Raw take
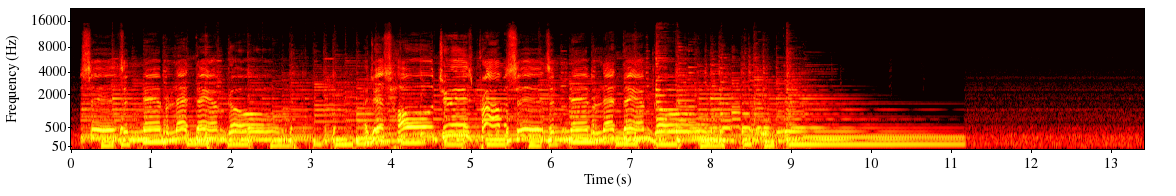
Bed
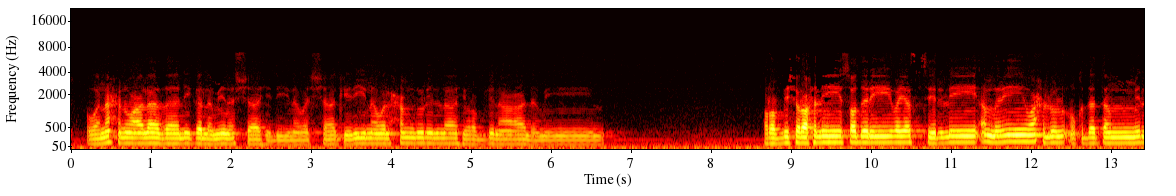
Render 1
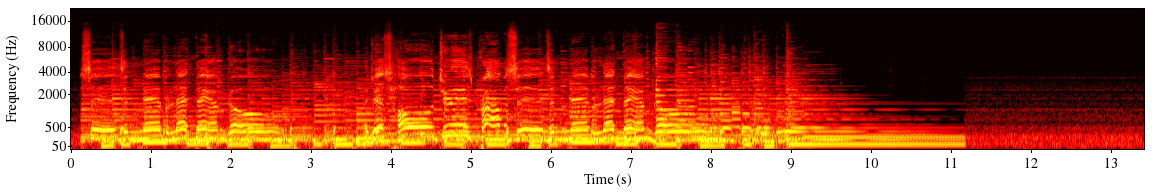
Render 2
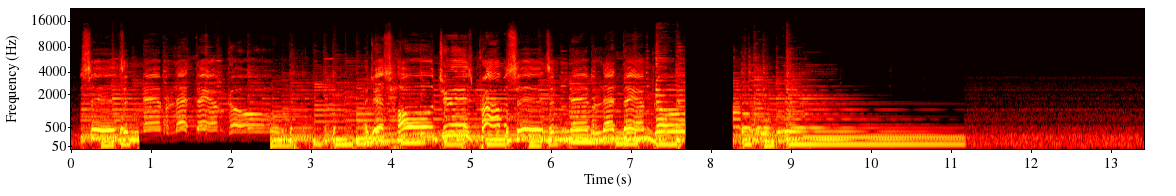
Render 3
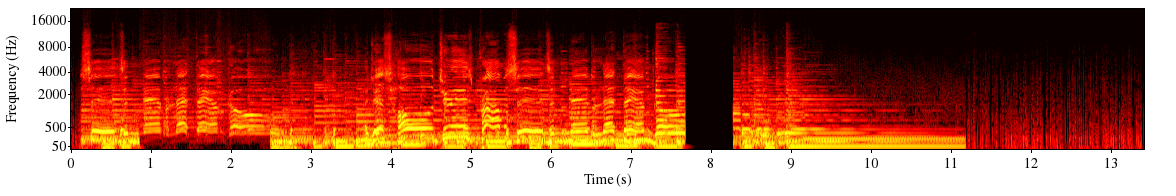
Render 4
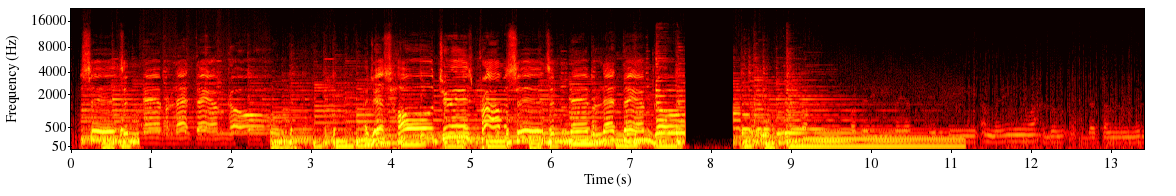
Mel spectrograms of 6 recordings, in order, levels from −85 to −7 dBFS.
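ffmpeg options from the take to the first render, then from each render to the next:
ffmpeg -i in.wav -af "volume=-1.5dB" out.wav
ffmpeg -i in.wav -filter_complex "[0:a]asettb=1/sr,asplit=3[link_01][link_02][link_03];[link_01]atrim=end=0.844[link_04];[link_02]atrim=start=0.84:end=2.49,asetpts=PTS-STARTPTS,afade=type=in:duration=0.004:curve=qsin,afade=type=out:start_time=1.646:duration=0.004:curve=qsin,highpass=frequency=600:width=0.5412,highpass=frequency=600:width=1.3066[link_05];[link_03]atrim=start=2.486[link_06];[link_04][link_05]acrossfade=duration=0.004:curve1=hsin:curve2=qsin[link_07];[link_07][link_06]acrossfade=duration=0.004:curve1=qsin:curve2=hsin,asplit=3[link_08][link_09][link_10];[link_08]atrim=end=7.67,asetpts=PTS-STARTPTS,afade=type=out:start_time=7.666:duration=0.004:curve=hsin[link_11];[link_09]atrim=start=7.67:end=8.27,asetpts=PTS-STARTPTS,volume=0[link_12];[link_10]atrim=start=8.27,asetpts=PTS-STARTPTS,afade=type=in:duration=0.004:curve=hsin[link_13];[link_11][link_12][link_13]concat=n=3:v=0:a=1" out.wav
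ffmpeg -i in.wav -af "aeval=exprs='val(0)*gte(abs(val(0)),0.00422)':channel_layout=same,afreqshift=-40" out.wav
ffmpeg -i in.wav -i bed.wav -filter_complex "[1:a]volume=-21.5dB[link_01];[0:a][link_01]amix=inputs=2:normalize=0" out.wav

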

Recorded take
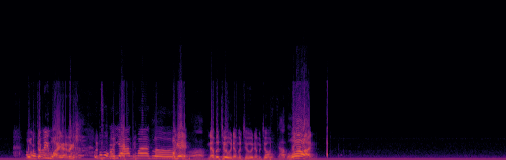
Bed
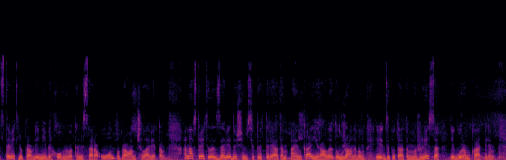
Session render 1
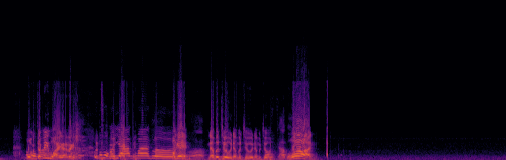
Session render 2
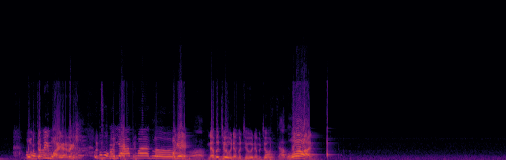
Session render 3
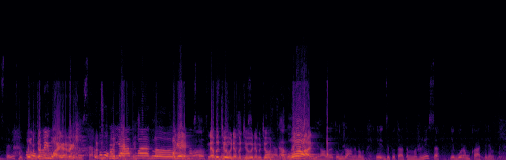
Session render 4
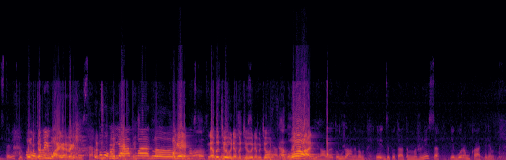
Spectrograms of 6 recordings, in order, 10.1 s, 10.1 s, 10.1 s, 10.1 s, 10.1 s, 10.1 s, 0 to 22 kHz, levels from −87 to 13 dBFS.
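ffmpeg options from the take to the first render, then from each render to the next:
ffmpeg -i in.wav -af "bandreject=frequency=50:width_type=h:width=4,bandreject=frequency=100:width_type=h:width=4,bandreject=frequency=150:width_type=h:width=4,bandreject=frequency=200:width_type=h:width=4,bandreject=frequency=250:width_type=h:width=4" out.wav
ffmpeg -i in.wav -af "bandreject=frequency=200.1:width_type=h:width=4,bandreject=frequency=400.2:width_type=h:width=4,bandreject=frequency=600.3:width_type=h:width=4,bandreject=frequency=800.4:width_type=h:width=4,bandreject=frequency=1000.5:width_type=h:width=4,bandreject=frequency=1200.6:width_type=h:width=4,bandreject=frequency=1400.7:width_type=h:width=4,bandreject=frequency=1600.8:width_type=h:width=4,bandreject=frequency=1800.9:width_type=h:width=4,bandreject=frequency=2001:width_type=h:width=4,bandreject=frequency=2201.1:width_type=h:width=4,bandreject=frequency=2401.2:width_type=h:width=4,bandreject=frequency=2601.3:width_type=h:width=4,bandreject=frequency=2801.4:width_type=h:width=4,bandreject=frequency=3001.5:width_type=h:width=4,bandreject=frequency=3201.6:width_type=h:width=4,bandreject=frequency=3401.7:width_type=h:width=4,bandreject=frequency=3601.8:width_type=h:width=4,bandreject=frequency=3801.9:width_type=h:width=4,bandreject=frequency=4002:width_type=h:width=4,bandreject=frequency=4202.1:width_type=h:width=4,bandreject=frequency=4402.2:width_type=h:width=4,adynamicequalizer=threshold=0.002:dfrequency=5600:dqfactor=1:tfrequency=5600:tqfactor=1:attack=5:release=100:ratio=0.375:range=2.5:mode=cutabove:tftype=bell" out.wav
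ffmpeg -i in.wav -i bed.wav -filter_complex "[1:a]volume=-12.5dB[link_01];[0:a][link_01]amix=inputs=2:normalize=0" out.wav
ffmpeg -i in.wav -af "volume=9dB" out.wav

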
